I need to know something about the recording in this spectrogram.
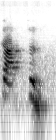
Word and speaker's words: captain: Then we have captain. So cap we say louder than tail. So captain.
